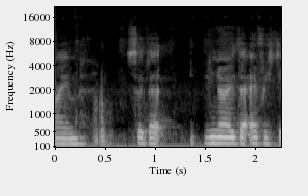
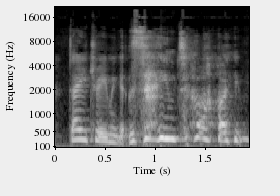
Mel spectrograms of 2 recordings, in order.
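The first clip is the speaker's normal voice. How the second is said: laughing mid-sentence, louder; 8 semitones higher, 9 dB louder than usual. Real, not acted. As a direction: giggle through the words. Laughs at own daydreaming.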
